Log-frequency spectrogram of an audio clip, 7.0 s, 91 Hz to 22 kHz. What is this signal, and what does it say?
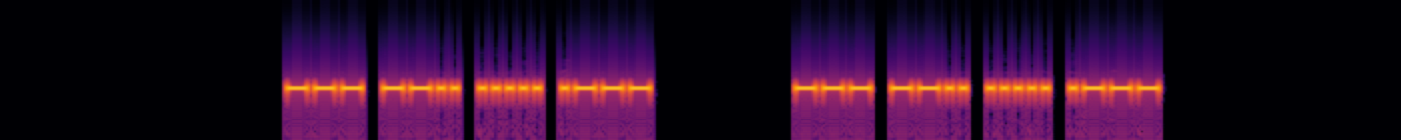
Morse code, heard as a keyed tone, about 36 wpm, 700 Hz. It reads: OZ5J OZ5J
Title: DXCC-100 Call Signs - 4 Characters - Repeated 2x - 35wpm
